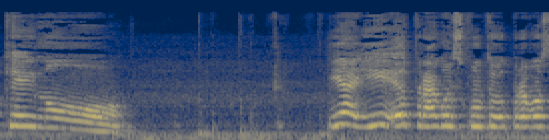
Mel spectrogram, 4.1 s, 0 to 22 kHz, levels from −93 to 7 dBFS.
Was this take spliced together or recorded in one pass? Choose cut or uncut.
cut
